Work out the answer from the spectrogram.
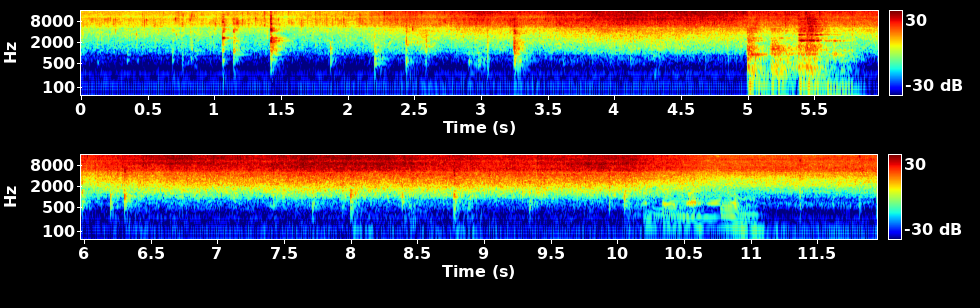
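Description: Garlic and onion sizzling in hot oil in a wok, with a spatula scraping and tapping the pan. About five seconds in, sliced mushrooms go in with a loud clatter, and the sizzling then runs louder and steady.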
